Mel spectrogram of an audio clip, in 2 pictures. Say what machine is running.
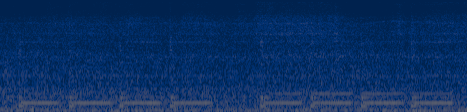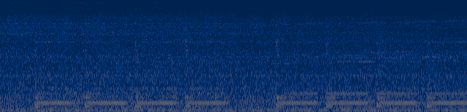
slide rail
